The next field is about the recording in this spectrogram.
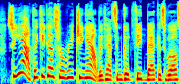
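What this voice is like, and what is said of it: Southern US accent. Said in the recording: “I hope you can understand my Southern accent if you're in other countries. ... Because in my own country, people can't understand me.”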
